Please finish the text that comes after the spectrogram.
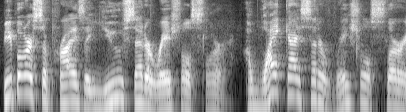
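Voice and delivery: mock-incredulous, stress on are; sarcastic disbelief. Real, not acted. Sarcastic restating of guest's complaint.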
